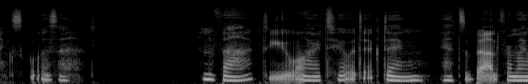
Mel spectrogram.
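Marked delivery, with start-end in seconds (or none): 0.0-1.0 savoring murmur. Acted. Savoring the captured prey.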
